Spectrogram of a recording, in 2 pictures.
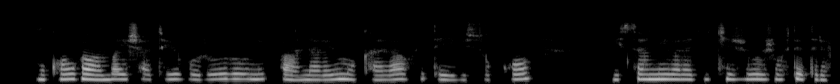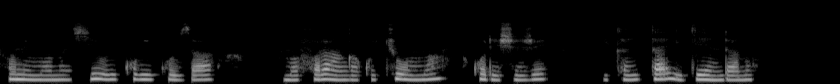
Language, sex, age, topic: Kinyarwanda, female, 18-24, finance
